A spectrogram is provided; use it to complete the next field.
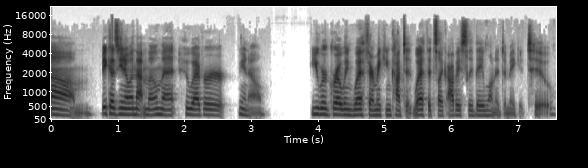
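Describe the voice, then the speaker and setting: Against a quiet background, a woman with a Southern US accent talks at a moderate pace in a medium pitch, her intonation monotone and flat. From US South. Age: 20s. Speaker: social media influencer. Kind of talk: casual chat.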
